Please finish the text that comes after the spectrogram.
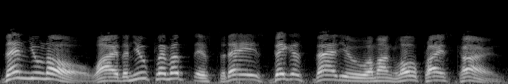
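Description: A man's voice: sits high, big pitch swings, unhurried, narrow, tinny audio. A man with an American accent reading a 1950s radio car advert with punchy, enthusiastic salesmanship. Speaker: commercial announcer. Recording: thin, band-limited vintage radio.

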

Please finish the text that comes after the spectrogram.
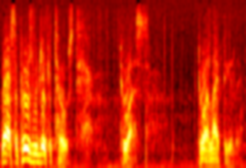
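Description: A man's voice: deep voice, very animated, brisk, dark tone, breathy edge, full character voice. An actor playing an ardent, reassuring lover of a married woman in an old radio soap opera, suave and earnest. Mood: conciliatory. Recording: muffled old radio recording.

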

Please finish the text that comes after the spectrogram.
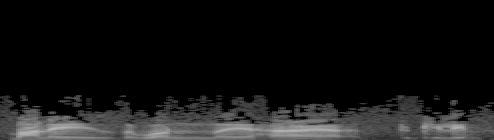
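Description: An actor playing a wily, pompous investigator with florid, deliberate speech in a vintage radio drama. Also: male voice, on the low side, lively intonation, close to an everyday voice. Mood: courtly, wry. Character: wily, pompous British investigator posing as a smooth blackmailer. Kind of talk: 1940s-50s radio drama acting. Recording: muffled, noisy vintage radio recording.

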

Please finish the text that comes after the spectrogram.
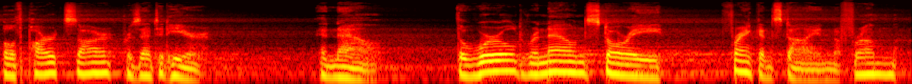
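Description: A man playing a courtly, sinister horror host, introducing scary tales in a theatrical, hushed manner with dramatic pauses. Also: medium pitch, expressive, slight background noise. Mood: sinister, welcoming. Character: sinister, courtly male horror host savoring terror and darkness. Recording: cavernous reverberant hall effect.

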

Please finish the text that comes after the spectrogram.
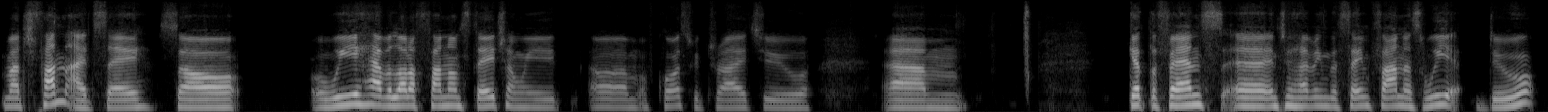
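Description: A woman's voice: medium pitch, fairly even intonation, measured pace, a bit bright, clear, resonant tone, no echo. A woman singer answering interview questions, hesitant and searching for words. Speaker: band singer.

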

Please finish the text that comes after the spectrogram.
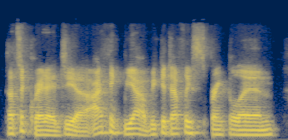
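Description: A woman's voice: rumbling low, fast talker. Twenties woman co-host, loose rambling chat, giggles. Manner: rambling with many "like" fillers and giggles. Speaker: podcast co-host. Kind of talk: casual chat.

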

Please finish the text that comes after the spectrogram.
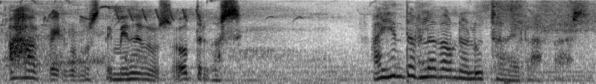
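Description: A woman playing a traumatized expedition survivor in a horror audio drama, telling her story in a haunted, halting, dramatic way. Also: mid-range voice, close to an everyday voice. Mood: haunted, horrified. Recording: music bed behind the voice.

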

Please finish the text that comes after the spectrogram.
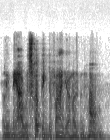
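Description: An actor playing an earnest, insistent private detective in an old-time radio drama, speaking in a husky, urgent, persuasive way with formal address. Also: male voice, deep voice, lively intonation, fast, full character voice. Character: earnest, insistent male private detective warning his client. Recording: dull, lo-fi vintage radio recording.

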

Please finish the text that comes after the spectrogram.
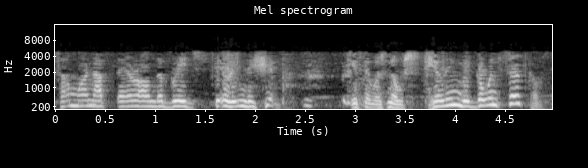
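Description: An actor playing a guilt-ridden, bullying murderer cracking with fear, in melodramatic 1940s radio horror style. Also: male voice, high-pitched, fairly quick, lightly acted. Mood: anxiously insistent. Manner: melodramatic, desperate, swinging from menace to hysteria. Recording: tinny, band-limited 1940s radio recording.

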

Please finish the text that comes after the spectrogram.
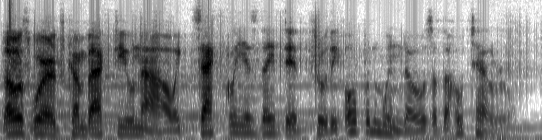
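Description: An actor playing a sinister, all-knowing narrator in a 1940s radio mystery, ominous and insinuating in manner. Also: male voice, mid-range voice, sing-song, normal speed, close to an everyday voice. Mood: insinuating, suspenseful. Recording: dull old radio recording with music.

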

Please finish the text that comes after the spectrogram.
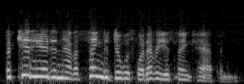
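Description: Mouthy slangy american dame in a 40s radio drama, highish voice, swoops up and down. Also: female voice, very animated, rapid-fire, darkish tone, low-quality recording. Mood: brash, frank. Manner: slangy, pushy. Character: brash, wisecracking dame defending her friend. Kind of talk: 1940s radio acting.

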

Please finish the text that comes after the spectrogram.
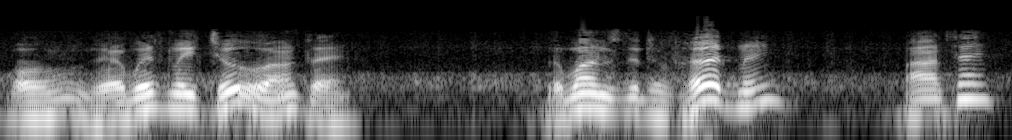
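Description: A weary but idealistic American President in a vintage radio drama. His delivery is oratorical and sweeps widely in pitch, with weighty pauses. The recording is dull and carries some hiss. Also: big pitch swings. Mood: weary, resolute. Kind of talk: old-time radio drama acting.

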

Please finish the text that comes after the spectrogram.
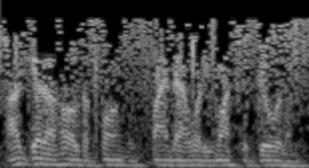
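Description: An actor playing a tough, businesslike gangster sidekick in a 1940s radio drama, talking tersely. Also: male voice, deep voice, fairly even intonation, racing, close to an everyday voice. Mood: matter-of-fact, threatening. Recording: noisy, muffled old radio recording.

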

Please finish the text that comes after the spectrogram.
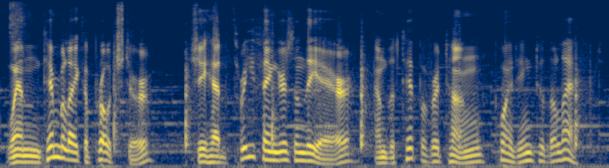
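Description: An actor playing a wry American storyteller, narrating an old-time radio western with deadpan formality. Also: male voice, mid-range voice, normal speed, lo-fi sound, over music, close to an everyday voice. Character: wry male storyteller of Old West tales.

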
